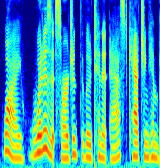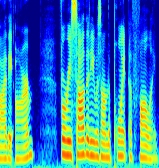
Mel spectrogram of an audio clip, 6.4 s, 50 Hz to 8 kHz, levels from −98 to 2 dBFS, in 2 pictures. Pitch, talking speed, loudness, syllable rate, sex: 190 Hz, 225 wpm, -22 LUFS, 5.4 syllables/s, female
